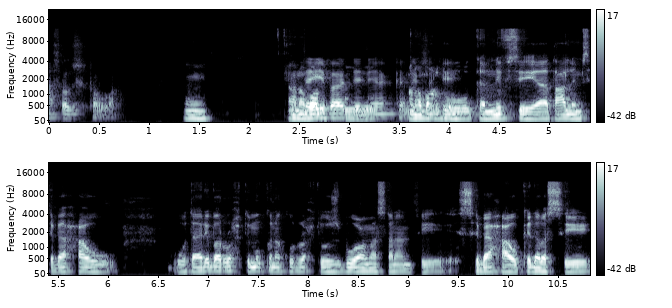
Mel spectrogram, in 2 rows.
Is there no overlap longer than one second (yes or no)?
no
